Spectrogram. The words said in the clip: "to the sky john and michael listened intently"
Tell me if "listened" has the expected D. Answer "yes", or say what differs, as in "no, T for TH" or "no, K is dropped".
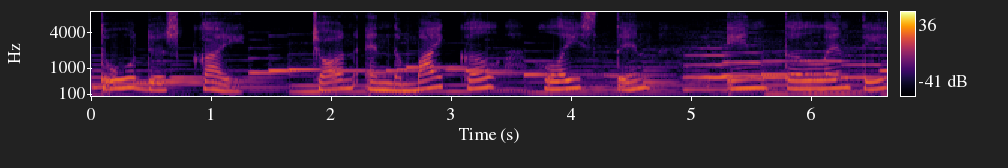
no, D is dropped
